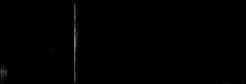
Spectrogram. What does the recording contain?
putting on a maker lid
putting on a marker lid
class, intermediate, sound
